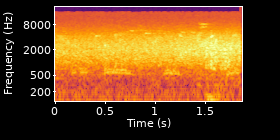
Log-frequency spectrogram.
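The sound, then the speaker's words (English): A steady, soft wash of running water, an even hiss with no distinct splashes, swelling slightly toward the end. No voices are heard. “For a time, there is only the sound of water.”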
